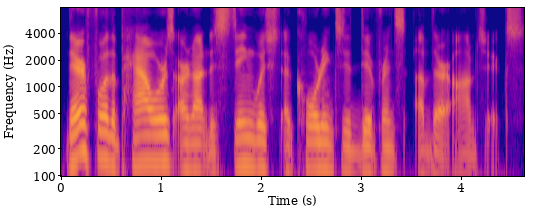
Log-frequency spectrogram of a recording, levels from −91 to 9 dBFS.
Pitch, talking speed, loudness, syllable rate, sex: 110 Hz, 170 wpm, -22 LUFS, 6.2 syllables/s, male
